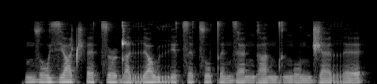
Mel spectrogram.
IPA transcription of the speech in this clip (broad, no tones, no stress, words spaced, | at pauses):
nzo zʲɑt͡ʃʼɛ t͡sə˞ ɖarʲɑwrʲɛ t͡sɛt͡sot̪ɛ nzæŋɡandə ŋo nd͡ʒærɛ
